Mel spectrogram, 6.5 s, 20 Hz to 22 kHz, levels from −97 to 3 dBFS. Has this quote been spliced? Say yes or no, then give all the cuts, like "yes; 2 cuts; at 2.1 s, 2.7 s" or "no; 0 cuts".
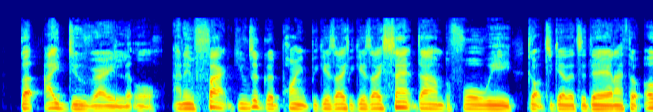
yes; 3 cuts; at 2.5 s, 3.5 s, 5.2 s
